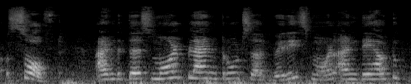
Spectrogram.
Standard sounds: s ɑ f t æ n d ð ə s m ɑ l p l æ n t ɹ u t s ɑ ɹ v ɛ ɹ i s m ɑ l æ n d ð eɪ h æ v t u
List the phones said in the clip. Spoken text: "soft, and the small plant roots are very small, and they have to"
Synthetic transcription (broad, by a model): s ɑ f t æ n d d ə s m ɑ l p l æ n t ɹ u t s ɑ ɹ v ɛ ɹ i s m ɑ l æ n d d eɪ h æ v t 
